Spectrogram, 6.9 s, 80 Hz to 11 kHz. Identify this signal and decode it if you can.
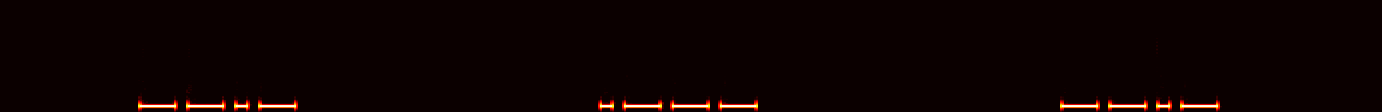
Morse code, heard as a keyed tone, about 20 wpm, spaced as for 5 wpm, 690 Hz. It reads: QJQ
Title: 236 Lesson 38e - Letter q - Three Characters 20wpm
